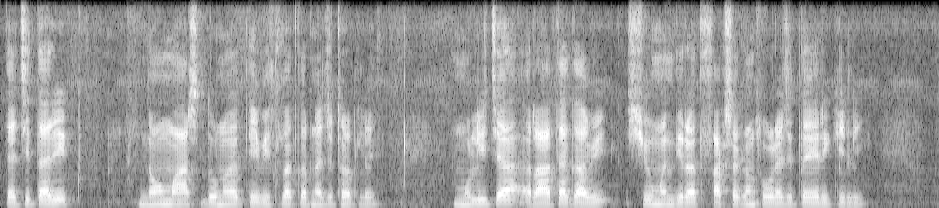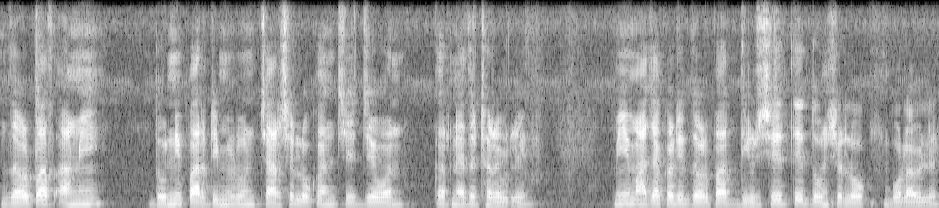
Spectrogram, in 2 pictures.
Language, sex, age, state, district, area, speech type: Marathi, male, 30-45, Maharashtra, Yavatmal, rural, spontaneous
